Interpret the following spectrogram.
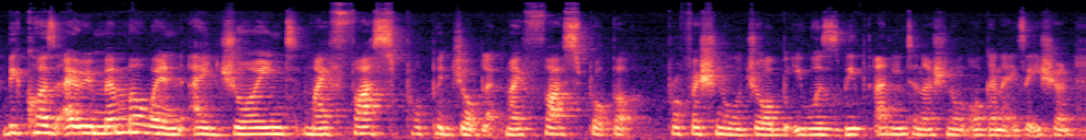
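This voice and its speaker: A woman podcast host with a fairly low voice speaks eagerly, quick to react with "wow". She sits back from the mic, so she sounds distant in an echoey room. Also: fairly even intonation. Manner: eager, with constant backchannel "wow" and "yeah". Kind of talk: conversational podcast interview.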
